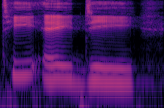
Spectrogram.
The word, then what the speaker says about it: Tadhg: Tadhg, by the way, is spelled T-A-D-H-G.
